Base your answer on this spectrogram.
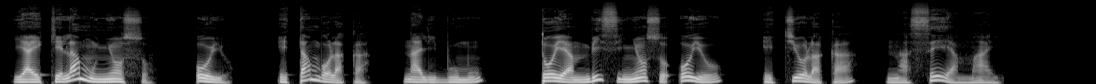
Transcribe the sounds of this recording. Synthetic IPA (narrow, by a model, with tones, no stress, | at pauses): ja˨e˨ke˨la˦mu˨ɲɔ˦sɔ˨ | o˦jo˨ | e˨ta˦mbo˨la˨ka˨ | na˨li˨bu˨mu˨ | to˦ja˨mbi˦si˨ɲɔ̃˦nsɔ̰˨o˦jo˦ | e˨ti˦o˦la˨ka˨ | na˨se˦ja˨ma˦i˨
